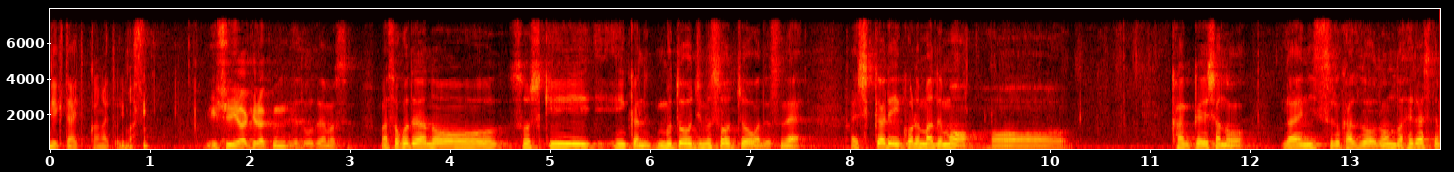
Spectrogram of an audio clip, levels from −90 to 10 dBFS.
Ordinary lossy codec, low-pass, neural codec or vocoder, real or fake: none; 7.2 kHz; none; real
